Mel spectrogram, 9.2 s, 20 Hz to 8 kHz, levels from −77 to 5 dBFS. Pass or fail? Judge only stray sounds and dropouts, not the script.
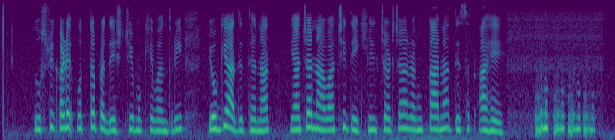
fail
